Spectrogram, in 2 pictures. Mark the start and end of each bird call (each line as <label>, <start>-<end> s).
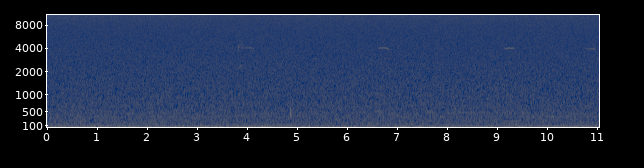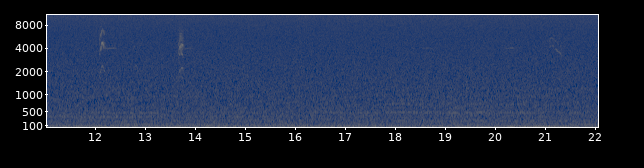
Warbling White-eye (Zosterops japonicus), 3.9-4.2 s
Warbling White-eye (Zosterops japonicus), 6.6-6.9 s
Warbling White-eye (Zosterops japonicus), 9.1-9.4 s
Warbling White-eye (Zosterops japonicus), 10.8-11.0 s
Hawaii Amakihi (Chlorodrepanis virens), 12.1-12.2 s
Warbling White-eye (Zosterops japonicus), 12.2-12.5 s
Hawaii Amakihi (Chlorodrepanis virens), 13.7-13.8 s
Warbling White-eye (Zosterops japonicus), 13.8-14.0 s
Warbling White-eye (Zosterops japonicus), 18.5-18.8 s
Warbling White-eye (Zosterops japonicus), 20.2-20.5 s
Hawaii Amakihi (Chlorodrepanis virens), 21.1-21.4 s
